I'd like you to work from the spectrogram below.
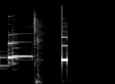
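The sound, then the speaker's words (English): A phone rings with electronic tones for an incoming call: a sustained warbling tone, a short burst, then a sharp bright beep after a brief pause, fairly loud with no voices. “Damn it, my phone is ringing.”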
